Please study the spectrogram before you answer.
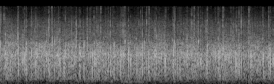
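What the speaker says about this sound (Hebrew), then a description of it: "גם מחיאות הכפיים בסוף מוענקות להם במגע" A theatre audience at a Nalaga'at deaf-blind ensemble performance claps in a thick, continuous burst of applause, loud and even throughout with no talk over it.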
